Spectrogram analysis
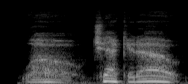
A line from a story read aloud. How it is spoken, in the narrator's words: Rory said in a quiet voice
